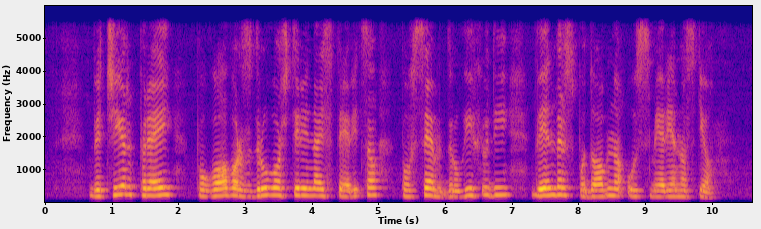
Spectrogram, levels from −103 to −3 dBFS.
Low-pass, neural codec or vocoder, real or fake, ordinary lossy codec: 5.4 kHz; autoencoder, 48 kHz, 128 numbers a frame, DAC-VAE, trained on Japanese speech; fake; none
